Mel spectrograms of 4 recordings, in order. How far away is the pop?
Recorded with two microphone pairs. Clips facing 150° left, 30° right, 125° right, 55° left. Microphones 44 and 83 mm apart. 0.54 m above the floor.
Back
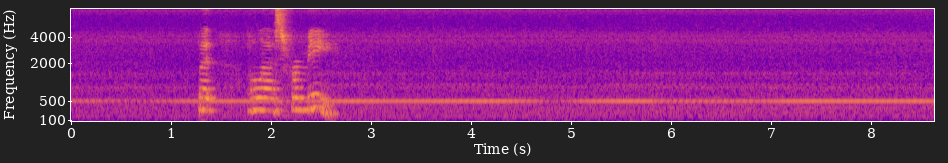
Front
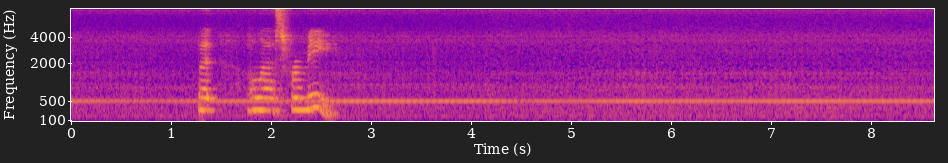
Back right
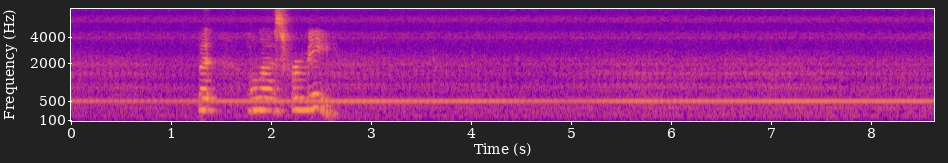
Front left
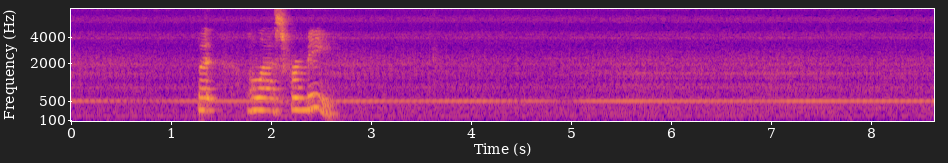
No pop in this recording.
